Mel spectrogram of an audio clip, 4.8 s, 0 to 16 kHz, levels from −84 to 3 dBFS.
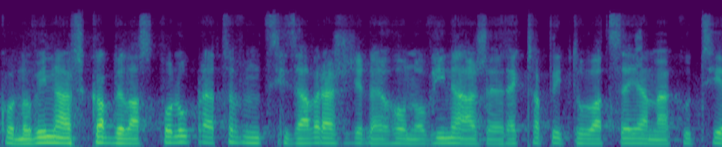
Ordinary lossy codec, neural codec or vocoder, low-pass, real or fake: Opus, 24 kbps; codec, 16 kHz in and 24 kHz out, 0.8 kbps, FocalCodec, streaming, 65536 codes; 10.8 kHz; fake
